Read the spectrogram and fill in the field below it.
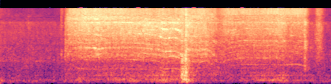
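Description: A cordless drill whirs.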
